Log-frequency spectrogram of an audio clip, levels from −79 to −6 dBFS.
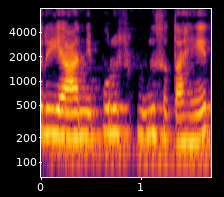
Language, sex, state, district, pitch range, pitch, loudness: Marathi, female, Maharashtra, Pune, 205-225 Hz, 215 Hz, -18 LUFS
